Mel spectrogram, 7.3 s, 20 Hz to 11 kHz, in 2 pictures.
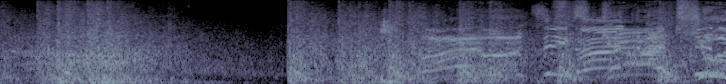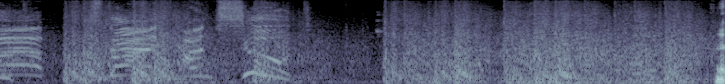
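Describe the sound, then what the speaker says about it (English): Many soldiers fire at once in a 2v2 strategy game battle, a dense, continuous crackle of overlapping rifle shots with brief pauses between volleys, under an excited commentator talking throughout. "And this is a lot of boys firing, ladies and gentlemen."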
